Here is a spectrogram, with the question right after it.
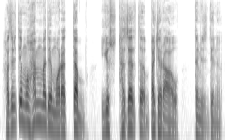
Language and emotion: Kashmiri, neutral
